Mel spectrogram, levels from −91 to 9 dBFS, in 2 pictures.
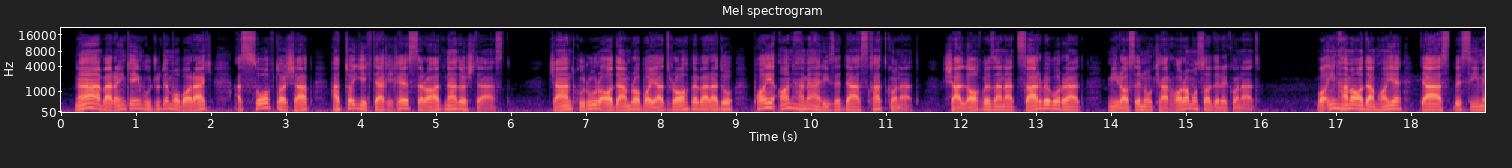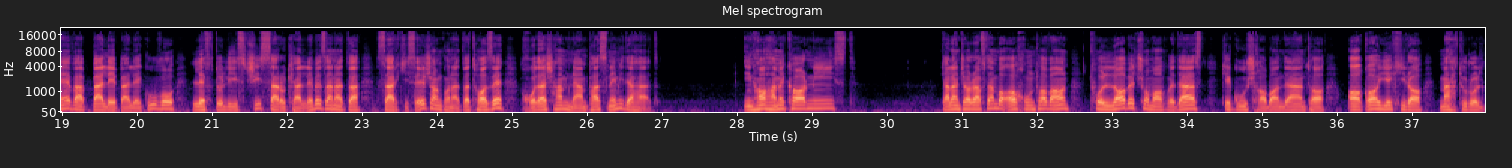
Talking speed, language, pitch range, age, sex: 145 wpm, Persian, 105-140 Hz, 30-49, male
